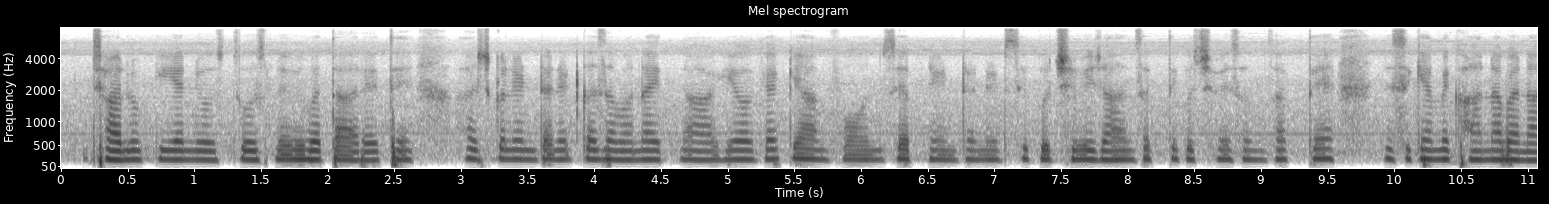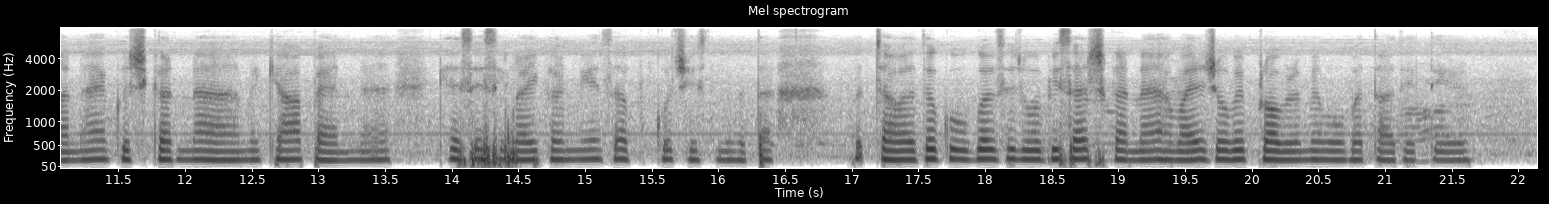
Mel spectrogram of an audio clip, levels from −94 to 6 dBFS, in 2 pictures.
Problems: constant background noise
